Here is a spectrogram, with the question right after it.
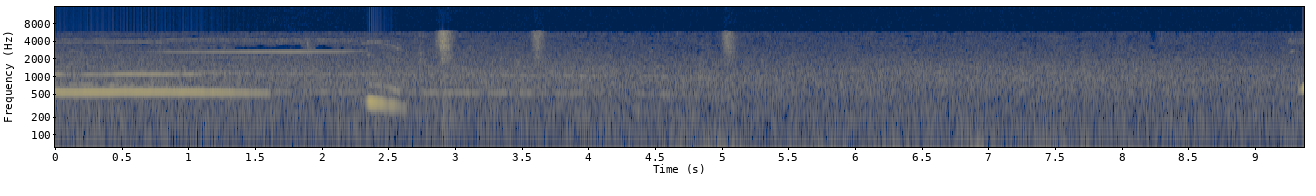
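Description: A wolf's long, steady howl tails off, followed by a few faint clicks and near silence.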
